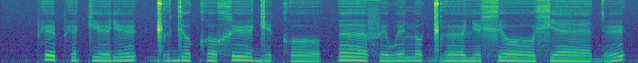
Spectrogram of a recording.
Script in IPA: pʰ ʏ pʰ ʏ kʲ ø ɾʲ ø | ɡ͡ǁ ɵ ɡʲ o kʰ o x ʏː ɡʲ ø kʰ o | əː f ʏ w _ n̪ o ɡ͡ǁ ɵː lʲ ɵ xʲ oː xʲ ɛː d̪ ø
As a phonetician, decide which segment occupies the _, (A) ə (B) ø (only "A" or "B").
B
